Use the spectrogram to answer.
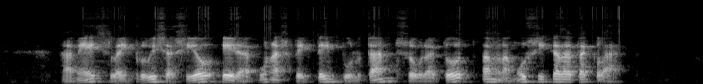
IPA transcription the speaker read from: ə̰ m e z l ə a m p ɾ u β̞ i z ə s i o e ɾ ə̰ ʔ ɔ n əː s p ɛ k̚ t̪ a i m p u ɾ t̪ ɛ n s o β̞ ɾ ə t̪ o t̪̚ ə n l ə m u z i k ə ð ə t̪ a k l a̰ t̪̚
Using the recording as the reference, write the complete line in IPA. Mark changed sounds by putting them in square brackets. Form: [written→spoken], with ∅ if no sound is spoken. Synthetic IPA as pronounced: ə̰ m e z l ə [a→i] m p ɾ u β̞ i z ə s i o e ɾ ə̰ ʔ [ɔ→u] n [əː→ə] s p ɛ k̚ t̪ [a→ə] i m p u ɾ t̪ [ɛ→a] n s o β̞ ɾ ə t̪ o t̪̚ ə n l ə m u z i k ə ð ə t̪ [a→ə] k l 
